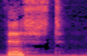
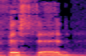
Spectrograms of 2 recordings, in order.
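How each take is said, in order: First: The ending is a plain t sound. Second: The ending adds an extra id syllable. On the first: The speaker calls it right. "the last sound is motor off" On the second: The speaker calls it wrong. "we want don't want them to say"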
